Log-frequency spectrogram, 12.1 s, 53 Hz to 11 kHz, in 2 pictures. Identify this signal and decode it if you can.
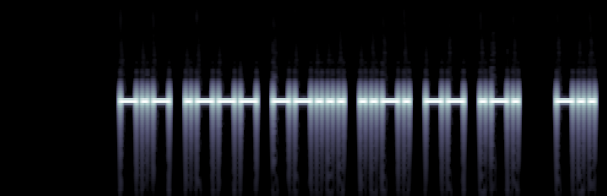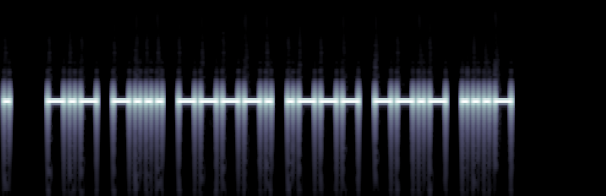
Morse code, heard as a keyed tone, about 22 wpm, 700 Hz. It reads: KJ7FMR DE KB9JQV
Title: USA Callsign DE Callsign 22wpm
